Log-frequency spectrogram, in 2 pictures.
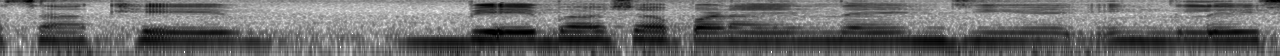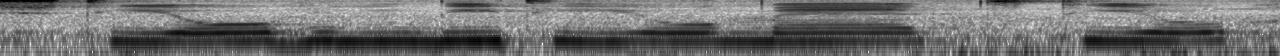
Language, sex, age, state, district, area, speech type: Sindhi, female, 18-30, Madhya Pradesh, Katni, rural, spontaneous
